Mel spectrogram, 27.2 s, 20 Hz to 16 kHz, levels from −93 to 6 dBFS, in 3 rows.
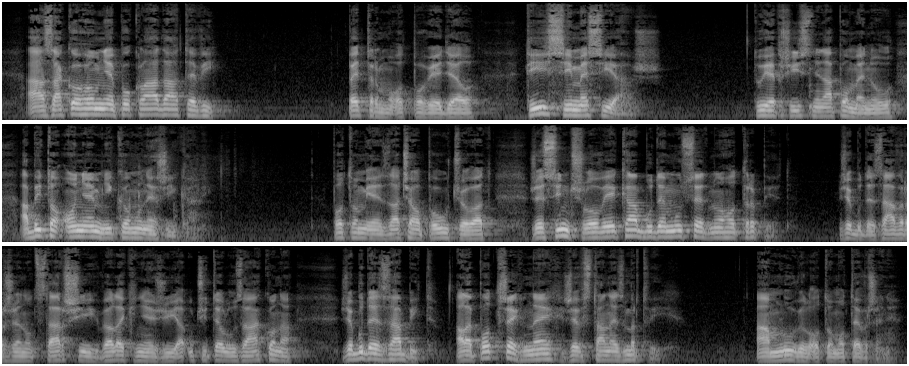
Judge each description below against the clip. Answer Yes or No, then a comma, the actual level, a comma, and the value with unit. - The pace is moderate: Yes, average, 130 wpm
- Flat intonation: No, average, 4.3 semitones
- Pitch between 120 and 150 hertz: No, low, 110 Hz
